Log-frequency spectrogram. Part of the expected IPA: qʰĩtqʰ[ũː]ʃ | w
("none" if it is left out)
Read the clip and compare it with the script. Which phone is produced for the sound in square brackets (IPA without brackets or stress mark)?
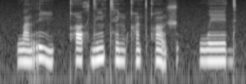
ũ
